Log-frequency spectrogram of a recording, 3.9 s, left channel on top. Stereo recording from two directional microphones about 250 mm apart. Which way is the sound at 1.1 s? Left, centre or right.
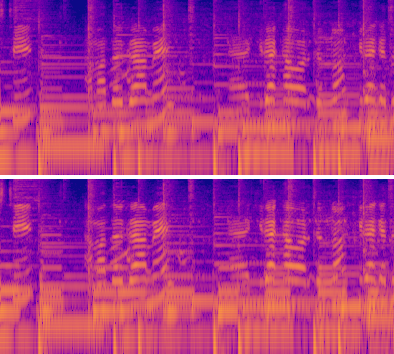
Centre.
